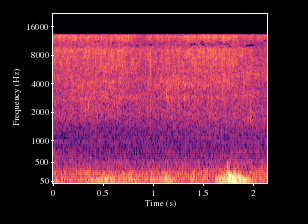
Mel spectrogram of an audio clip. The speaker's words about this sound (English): The change of the wind getting louder and the roar that rumbles through with the thunder. Sometimes it's at the beginning of the storm.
